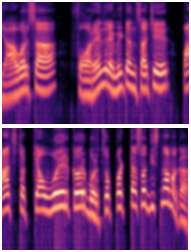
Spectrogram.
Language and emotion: Goan Konkani, happy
